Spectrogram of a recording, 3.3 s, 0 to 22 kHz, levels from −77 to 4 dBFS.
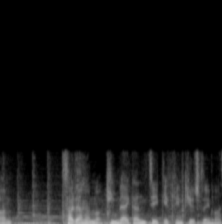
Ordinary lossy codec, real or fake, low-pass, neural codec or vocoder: none; fake; 7.2 kHz; codec, 16 kHz, 1 kbps, X-Codec, HuBERT features, trained on balanced general audio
